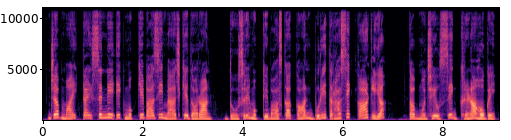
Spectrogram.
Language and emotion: Hindi, disgusted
